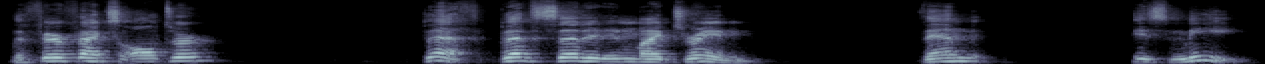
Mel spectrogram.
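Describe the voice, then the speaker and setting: A man's voice: sits high, slow, a bit bright. A man acting in a table read as a dazed, earnest man who speaks hesitantly in broken phrases.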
